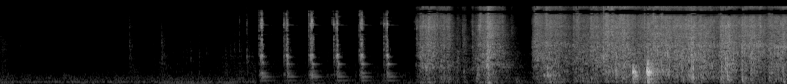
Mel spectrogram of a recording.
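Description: A clock-ticking sound effect, six sharp ticks about four a second, then about four seconds in aluminium foil crumpled by hand, loud continuous crinkling.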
